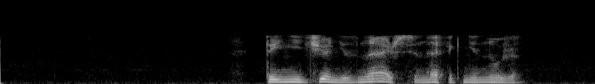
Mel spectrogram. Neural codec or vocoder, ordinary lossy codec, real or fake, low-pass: none; AAC, 16 kbps; real; 7.2 kHz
